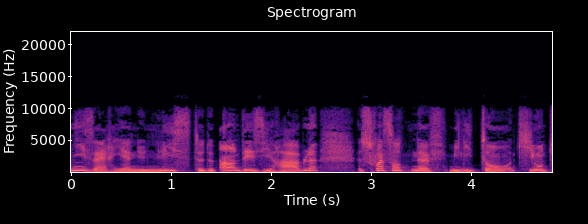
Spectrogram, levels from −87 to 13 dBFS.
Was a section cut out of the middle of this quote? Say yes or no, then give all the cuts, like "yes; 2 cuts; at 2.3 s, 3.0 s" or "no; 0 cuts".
yes; 1 cut; at 1.5 s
